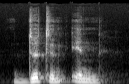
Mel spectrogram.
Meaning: inflection of indutten: 1. plural present/past indicative 2. plural present/past subjunctive
- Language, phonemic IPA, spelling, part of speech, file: Dutch, /ˈdʏtə(n) ˈɪn/, dutten in, verb, Nl-dutten in.ogg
